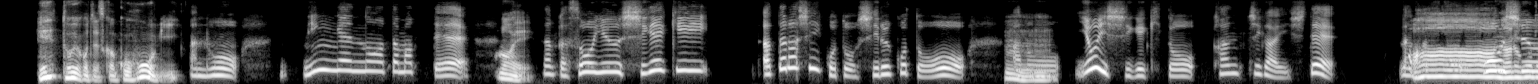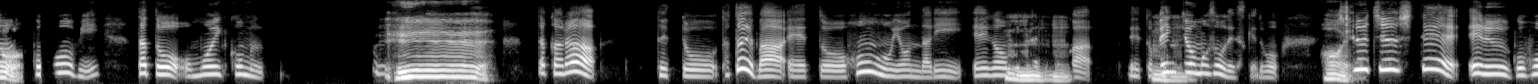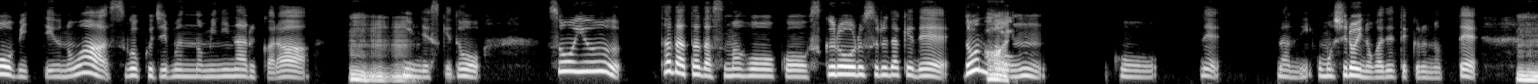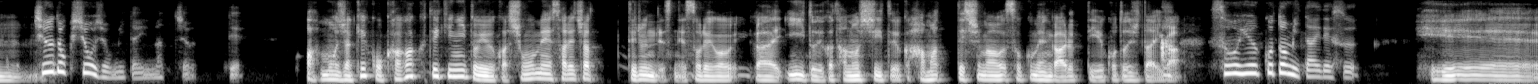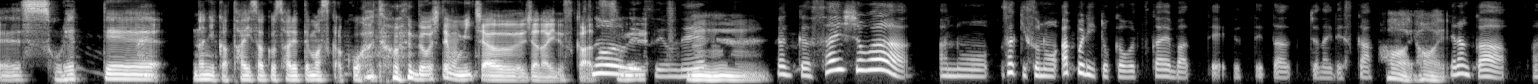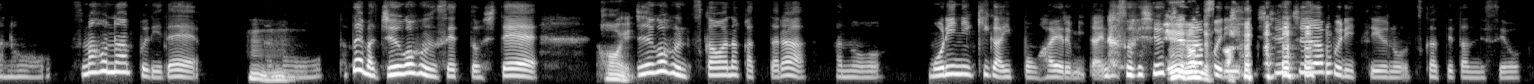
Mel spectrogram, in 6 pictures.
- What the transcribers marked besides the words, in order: other noise; tapping; laughing while speaking: "どう どうしても"; laughing while speaking: "そういう"; laugh
- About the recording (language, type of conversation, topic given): Japanese, podcast, スマホは集中力にどのような影響を与えますか？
